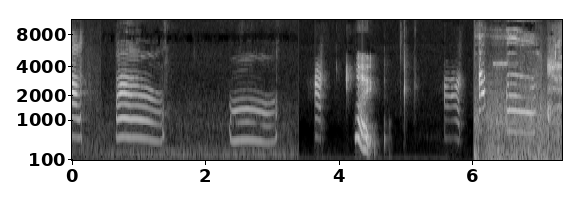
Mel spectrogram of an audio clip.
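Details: Two clear, evenly pitched meows from a brown kitten, then short, clipped mews and a sudden burst of noisy sound, with faint music in the background.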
